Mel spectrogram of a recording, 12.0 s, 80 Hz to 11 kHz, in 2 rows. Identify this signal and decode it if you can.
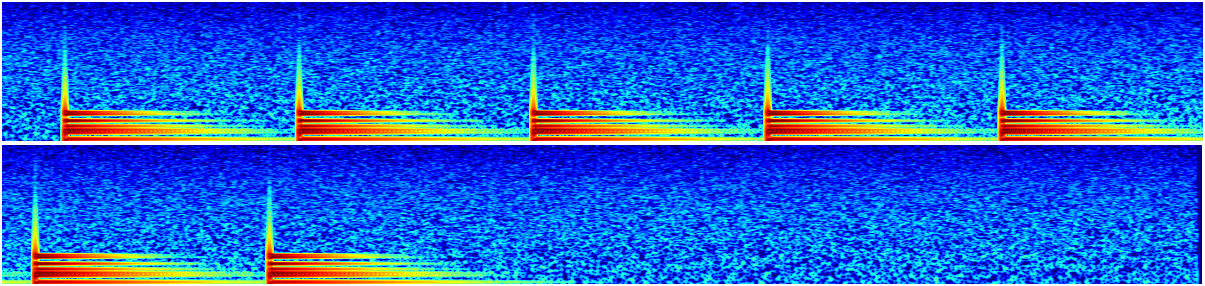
Clock strike, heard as a bell. 7. Seven o'clock.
